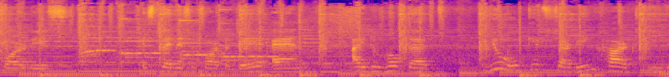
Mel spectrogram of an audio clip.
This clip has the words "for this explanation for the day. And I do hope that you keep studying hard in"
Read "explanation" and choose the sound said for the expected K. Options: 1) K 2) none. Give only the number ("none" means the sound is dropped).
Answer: 2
